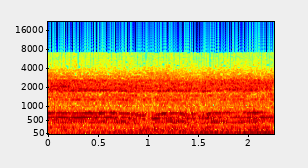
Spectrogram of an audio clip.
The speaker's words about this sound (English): Yeah, that sounds like the station whistle. We'll be pulling in a minute or so.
